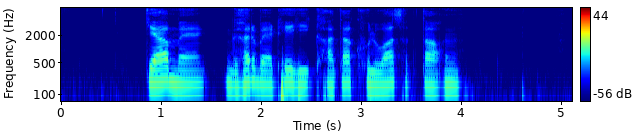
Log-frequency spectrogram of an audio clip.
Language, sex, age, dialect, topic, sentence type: Hindi, male, 18-24, Garhwali, banking, question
